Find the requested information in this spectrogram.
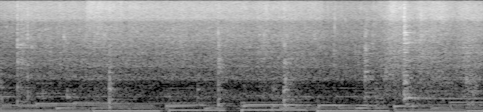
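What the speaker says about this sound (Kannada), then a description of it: "ಇವಾಗ ತುರಿದಿಟ್ಕೊಂಡಿರ್ತಕ್ಕಂತಹ ಬೀಟ್ರೂಟನ್ನು ಹಾಕೋತಾ ಇದ್ದೀನಿ" Grated beetroot stir-fried in hot oil with ginger for beetroot palya: a steady sizzle with repeated scraping stir strokes, close and fairly quiet, soft music underneath and no talking.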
